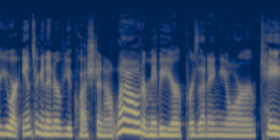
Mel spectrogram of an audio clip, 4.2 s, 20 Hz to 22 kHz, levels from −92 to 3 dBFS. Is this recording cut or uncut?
uncut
